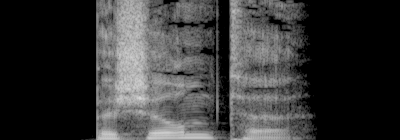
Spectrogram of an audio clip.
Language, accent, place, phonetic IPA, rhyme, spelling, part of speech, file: German, Germany, Berlin, [bəˈʃɪʁmtə], -ɪʁmtə, beschirmte, adjective / verb, De-beschirmte.ogg
- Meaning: inflection of beschirmen: 1. first/third-person singular preterite 2. first/third-person singular subjunctive II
